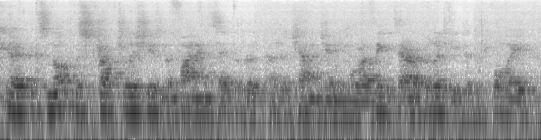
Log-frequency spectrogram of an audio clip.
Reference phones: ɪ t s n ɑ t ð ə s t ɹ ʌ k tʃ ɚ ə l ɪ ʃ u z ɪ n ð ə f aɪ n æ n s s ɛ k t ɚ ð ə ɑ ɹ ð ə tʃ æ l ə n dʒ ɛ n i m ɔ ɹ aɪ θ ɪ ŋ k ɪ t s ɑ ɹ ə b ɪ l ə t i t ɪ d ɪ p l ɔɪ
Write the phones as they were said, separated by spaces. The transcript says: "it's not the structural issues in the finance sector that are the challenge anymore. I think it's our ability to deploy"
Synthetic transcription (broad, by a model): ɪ t s n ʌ t ð ə s t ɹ ʌ k tʃ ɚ l ɪ ʃ u z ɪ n ð ə f aɪ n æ n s s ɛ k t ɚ ð ə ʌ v ð ə tʃ æ l ə n dʒ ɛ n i m ɔ ɹ aɪ θ ɪ ŋ k ɪ t s ɑ ɹ ə b ɪ l ə t i t ɪ d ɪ p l ɔɪ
